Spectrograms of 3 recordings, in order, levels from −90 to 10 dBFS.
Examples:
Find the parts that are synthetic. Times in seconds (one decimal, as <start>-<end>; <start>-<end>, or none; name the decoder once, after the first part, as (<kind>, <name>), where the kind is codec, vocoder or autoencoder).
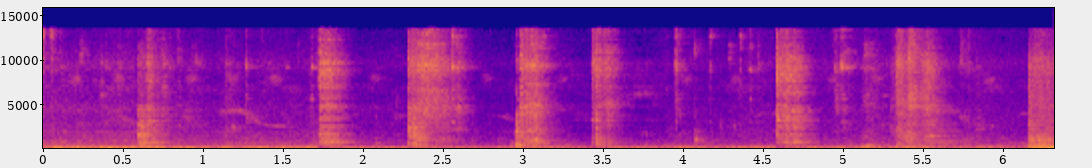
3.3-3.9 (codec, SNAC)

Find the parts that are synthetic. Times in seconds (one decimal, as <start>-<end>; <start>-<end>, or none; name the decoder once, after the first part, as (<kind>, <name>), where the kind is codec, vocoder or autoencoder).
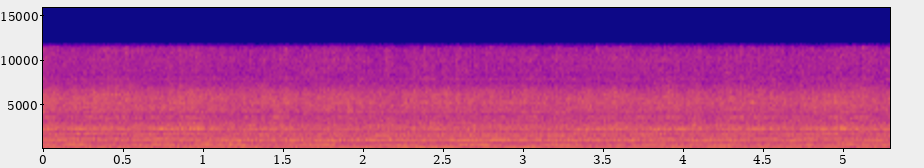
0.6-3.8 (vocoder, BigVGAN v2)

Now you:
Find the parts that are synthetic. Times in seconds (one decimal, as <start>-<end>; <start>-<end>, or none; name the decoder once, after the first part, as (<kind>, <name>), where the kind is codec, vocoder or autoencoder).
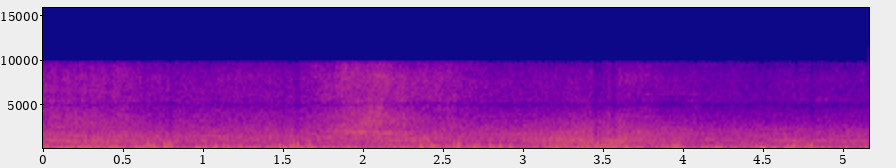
3.6-4.1 (codec, SNAC)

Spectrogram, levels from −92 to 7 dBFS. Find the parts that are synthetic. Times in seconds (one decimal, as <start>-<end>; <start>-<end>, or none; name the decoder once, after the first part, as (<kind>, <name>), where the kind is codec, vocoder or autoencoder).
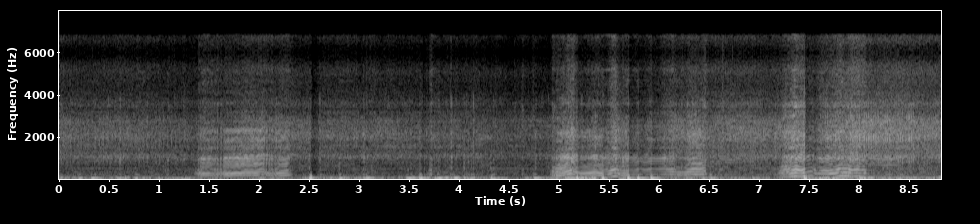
none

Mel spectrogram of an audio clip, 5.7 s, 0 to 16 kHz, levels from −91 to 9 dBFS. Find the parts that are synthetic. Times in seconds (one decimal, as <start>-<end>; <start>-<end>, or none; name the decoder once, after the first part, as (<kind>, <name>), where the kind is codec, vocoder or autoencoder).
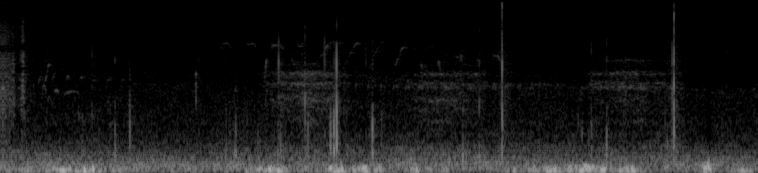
0.0-2.2 (vocoder, BigVGAN v2)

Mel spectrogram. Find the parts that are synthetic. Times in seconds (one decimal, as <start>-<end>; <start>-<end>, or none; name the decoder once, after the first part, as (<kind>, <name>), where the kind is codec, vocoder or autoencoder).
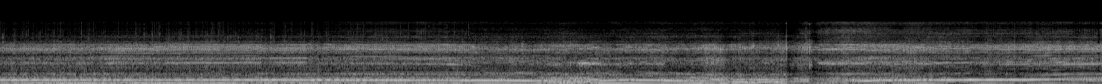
4.7-9.7 (codec, SNAC)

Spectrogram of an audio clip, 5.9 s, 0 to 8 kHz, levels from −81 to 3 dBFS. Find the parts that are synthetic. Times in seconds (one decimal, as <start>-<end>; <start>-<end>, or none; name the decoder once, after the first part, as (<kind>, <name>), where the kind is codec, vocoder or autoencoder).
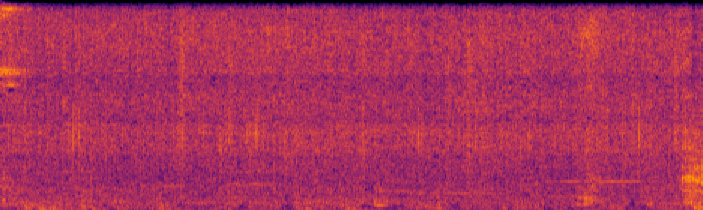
none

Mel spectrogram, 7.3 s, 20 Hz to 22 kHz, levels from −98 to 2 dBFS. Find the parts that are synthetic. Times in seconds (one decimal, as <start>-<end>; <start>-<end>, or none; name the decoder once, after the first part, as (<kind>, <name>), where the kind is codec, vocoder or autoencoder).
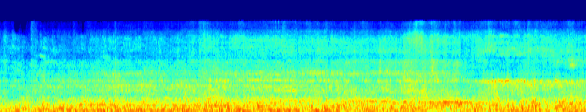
0.0-3.1 (codec, HILCodec); 3.7-7.3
